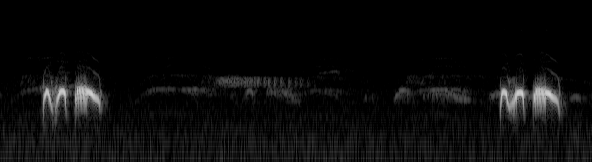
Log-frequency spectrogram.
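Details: Decoy spotted dove calling to lure wild doves: two loud, clipped cooing phrases of quick, hooked notes, about six seconds apart, with faint, softer murmuring coos between them in a quiet setting.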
